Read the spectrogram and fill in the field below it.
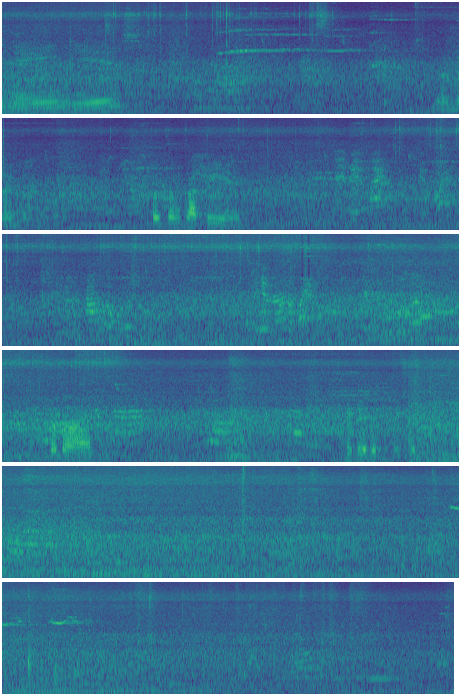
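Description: Street traffic hums steadily outdoors.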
